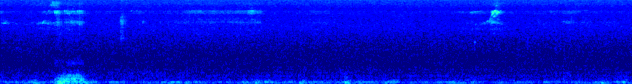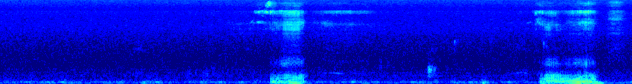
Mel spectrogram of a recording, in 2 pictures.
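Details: A French Bulldog snores on a couch in low, rumbling bursts separated by long quiet stretches.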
